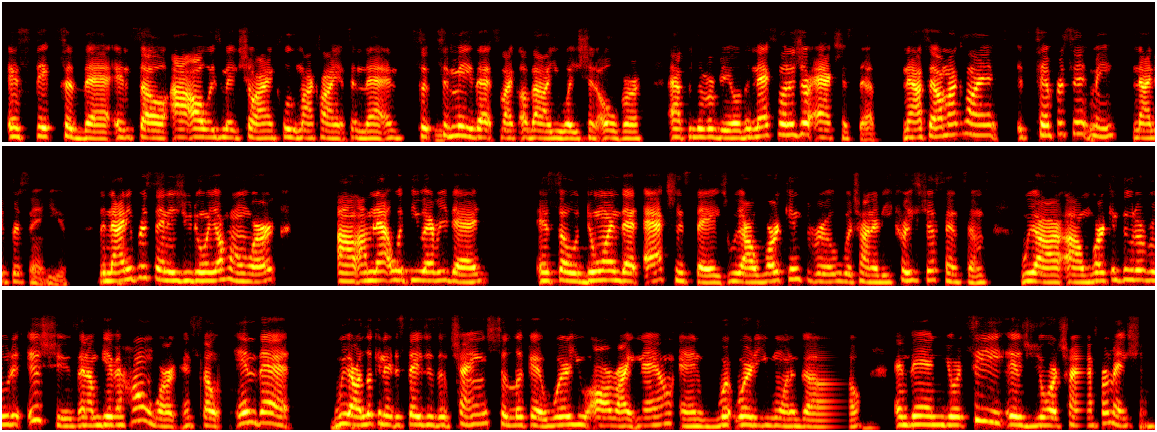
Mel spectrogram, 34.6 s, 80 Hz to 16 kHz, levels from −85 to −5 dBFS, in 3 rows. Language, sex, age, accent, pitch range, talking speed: English, female, 30-49, American, 195-250 Hz, 210 wpm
